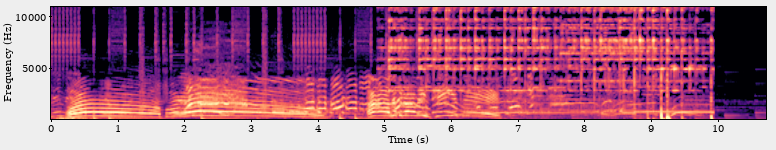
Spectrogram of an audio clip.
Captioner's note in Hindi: चिल्लाओ, हँसी और उत्तेजना!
